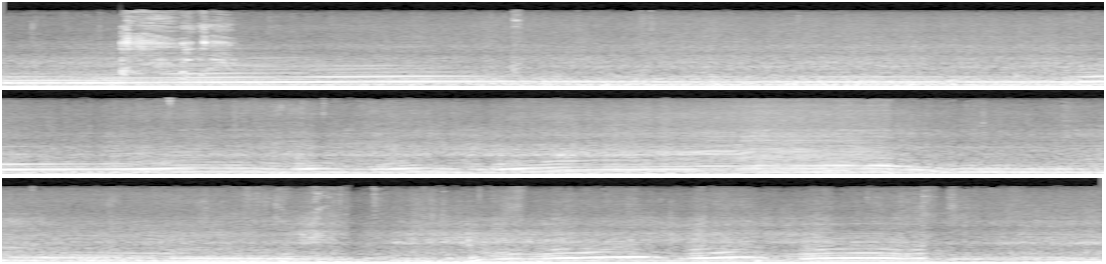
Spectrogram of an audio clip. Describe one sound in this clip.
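A car engine roars loudly from inside the car, revving up and down through the gears.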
